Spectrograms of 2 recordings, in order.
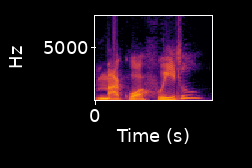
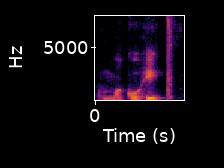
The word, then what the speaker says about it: Macuahuitl: Sometimes so I've heard people pronounce it with the L kind of being like a hard kind of stop. So it'd be like Mucklheat.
